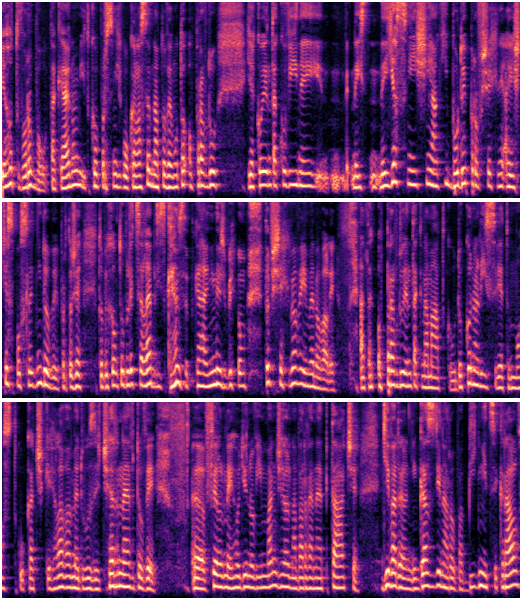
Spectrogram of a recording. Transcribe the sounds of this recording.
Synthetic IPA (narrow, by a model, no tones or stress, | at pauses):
jɛɦo̞t̪vo̞ɾbṵt̪akjaːjɛno̞mjit̪kopɾo̞sɪmcɛkowkalasɛmnat̪ovɛːmut̪o̞ʔo̞pɾavdujako̞jɛnt̪ako̞viːnɛjnɛjnɛjːasɲɛjʃiːɲaːkiːbo̞dɪpɾofʃɛxnɪʔajɛʃcɛspo̞slɛdɲiːdo̞bɪpɾo̞t̪o̞ʒɛt̪obɪxo̞mt̪ubɪlɪt͡sɛlɛːbliːskɛːsɛt̪kaːɲiːnɛʒbɪxo̞mt̪o̞fʃɛxno̞vɪjmɛno̞valɪ | ʔat̪ak̚ʔo̞pɾavdujɛnt̪aknamaːt̪ko̞wdo̞ko̞naliːsvjɛt̪mo̞st̪kukat͡ʃkɪɦlavamɛduːzɪt͡ʃɛɾnɛːvdo̞vɪ | fɪlmɪɦo̞ɟɪno̞viːmanʒɛlnabaɾvɛnɛːpt̪aːt͡ʃɛɟɪvadɛlɲiɡazɟɪnaɾobabiːdɲɪt͡sɪkɾaːlof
